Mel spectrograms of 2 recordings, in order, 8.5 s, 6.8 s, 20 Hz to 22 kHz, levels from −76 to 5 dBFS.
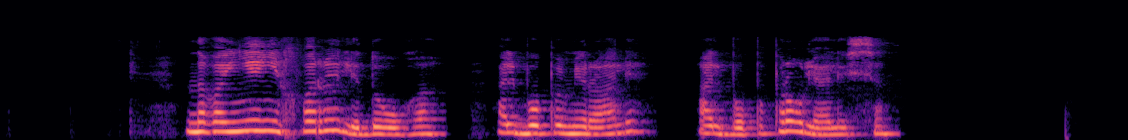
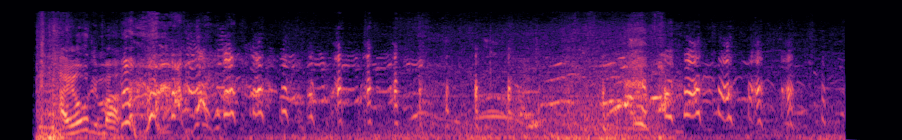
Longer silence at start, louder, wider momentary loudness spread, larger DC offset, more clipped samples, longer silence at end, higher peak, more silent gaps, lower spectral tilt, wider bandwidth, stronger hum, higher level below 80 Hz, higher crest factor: first, 1.4 s vs 0.25 s; second, -17 LUFS vs -14 LUFS; about the same, 12 LU vs 11 LU; neither; neither; first, 1.7 s vs 0.45 s; about the same, -2 dBFS vs 0 dBFS; neither; first, -6 dB/octave vs -4 dB/octave; second, 7.6 kHz vs 16 kHz; neither; second, -60 dBFS vs -30 dBFS; about the same, 16 dB vs 16 dB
